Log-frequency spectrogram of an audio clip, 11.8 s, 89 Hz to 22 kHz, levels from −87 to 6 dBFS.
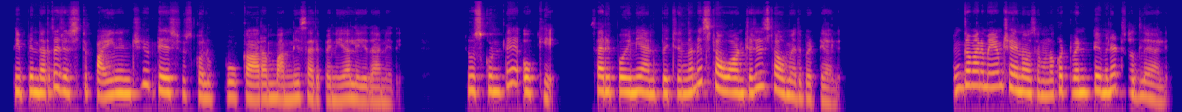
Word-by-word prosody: తిప్పిన 250 0 +2
తరువాత 245 +6 +1
జస్ట్ 245 +2 -4
పైనుంచి 225 +3 +1 0.2
టేస్ట్ 240 -1 +3
చూసుకోవాలి. 205 -3 -6
ఉప్పు, 195 +1 -6
కారం 180 0 +1
అన్ని 175 +2 -3
సరిపోయినాయా 170 -1 -4
లేదా 160 -2 -5
అనేది. 150 -1 -14 0.7
చూసుకుంటే 260 +3 0 0.2
ఓకే. 245 +1 -7 0.4
సరిపోయిని 250 -1 +5
అనిపించగానే 230 +5 -1
స్టవ్ 275 -5 +5
ఆన్ 230 -1 +2
చేసి 275 +6 +1
స్టవ్ 260 -6 +2
మీద 190 -1 -5
పెట్టేయాలి. 160 -4 -9 1.2
ఇంకా 325 +4 +2
మనం 325 -1 +1
ఏమి 320 +1 -2
చేయనవసరం 240 -7 +2
లేదు. 215 - -2
ఒక 265 - 0
20 240 +2 +3
మినిట్స్ 270 0 -1
వదిలేయాలి. 185 -7 -7
235 Hz, 155 wpm, -20 LUFS, 190-255 Hz, 1.2 s, సరిపోయిని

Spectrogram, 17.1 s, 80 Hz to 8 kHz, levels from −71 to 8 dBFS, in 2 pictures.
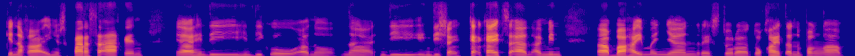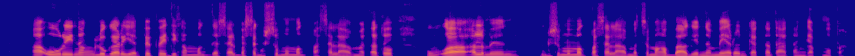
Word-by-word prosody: kinakain 150 -6 +2
ninyo. 145 - -8
Para 200 0 +8
sa 175 -4 +5
akin, 170 -1 -2 0.3
ah, 170 -1 +5
hindi 175 0 -6
hindi 170 0 -11
ko 165 -3 -9
ano 145 -1 -8
na 145 -2 -7
hindi 165 -1 -8
hindi 175 0 -3
siya 175 - +1
ka 235 -3 +7
kahit 215 0 +10
saan 185 -6 +3
I 170 - -3
mean, 180 0 -3 0.4
ah, 175 - +10
bahay 165 +1 +8
man 175 0 -7
'yan, 160 -1 -1
restaurant 145 +3 -6
o 160 - -6
kahit 180 +3 +3
ano 185 -1 -3
pang, 175 -1 -5
ah, 165 -1 -1 0.5
ah, 170 - 0
uri 165 -1 -1
ng 160 -1 -9
lugar 155 -2 -2
'yan 135 -1 -5
pupuwede 165 -1 -6
kang 150 0 -14
magdasal 135 -2 -10
basta 140 +5 -9
gusto 160 +1 -9
mong 155 -2 -11
magpasalamat 130 -1 -12
at 145 0 -5
ah, 155 - -5 0.3
wa 165 -2 +1
alam 180 +1 0
mo - - -8
'yun 150 +1 -10 0.3
gusto 160 +1 -10
mo 165 - -9 0.2
magpasalamat 135 -5 -9
sa - - -12
mga 145 0 -6
bagay 130 -1 -2
na 130 -1 -10
mayro'n 130 -1 -5
ka - - -10
at - - -63
natatanggap 115 -2 -12
mo 115 - -18
pa. - - -23
160 Hz, 210 wpm, -23 LUFS, 145-170 Hz, 0.5 s, kahit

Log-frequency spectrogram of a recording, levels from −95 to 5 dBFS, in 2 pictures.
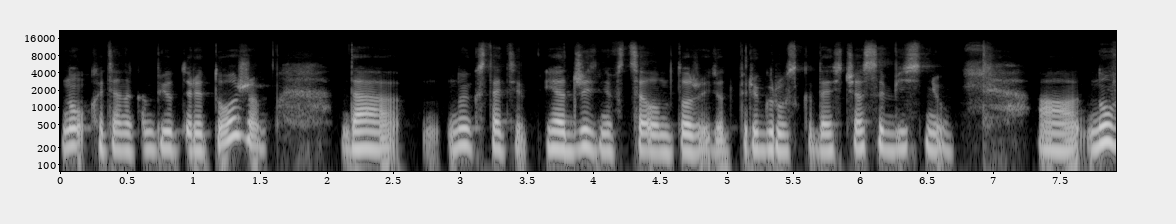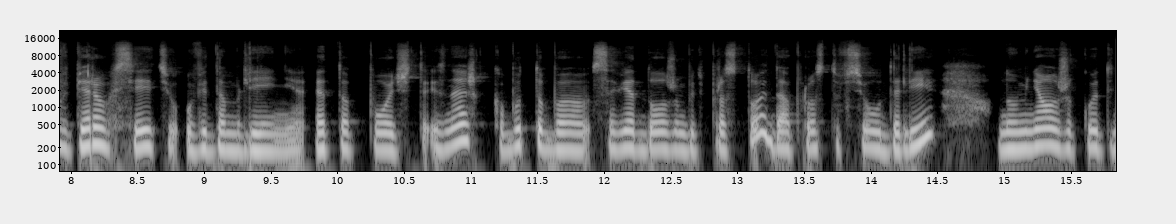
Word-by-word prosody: Ну, 210 +2 +2
хотя 185 -2 -2
на 175 -1 -1
компьютере 185 -1 -1
тоже, 285 - +1 0.6
да. 190 0 +3 0.2
М, - - -15
ну, 210 +4 +1
и, 215 - +1
кстати, 190 0 -4
и 195 - -1
от 185 -2 +4
жизни 185 -3 0
в 165 - -17
целом 165 -2 +1
тоже 165 0 +1
идёт 85 -1 -5
перегрузка, 185 -3 -2
да. 170 -1 +1
Сейчас 190 +3 -3
объясню. 190 -1 -3 0.6
А, 90 -1 +1
ну, 225 +7 +6
во-первых, 210 0 +4
все 195 +1 +2
эти 195 - -7
уведомления, 175 - +1
это 180 0 0
почта. 175 -2 -2
И 200 - -2
знаешь, 240 +7 +2
как 180 - -6
будто 210 +1 0
бы 180 -1 +1
совет 190 -1 0
должен 185 -1 0
быть 175 -1 -7
простой, 295 - -1
да: 190 - +1
"Просто 190 +3 -6
всё 200 - -4
удали". 190 - +2 0.4
Но 185 0 +3
у - - +4
меня 205 +3 +4
уже 200 -3 +1
какое-то 180 0 -3
185 Hz, 180 wpm, -25 LUFS, 175-195 Hz, 0.6 s, ну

